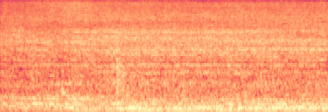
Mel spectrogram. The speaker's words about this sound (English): That's my clothes dryer, Aaron. It's spinning round and round and round, and it's hot, and it's sucking all of the liquid out of the clothes.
